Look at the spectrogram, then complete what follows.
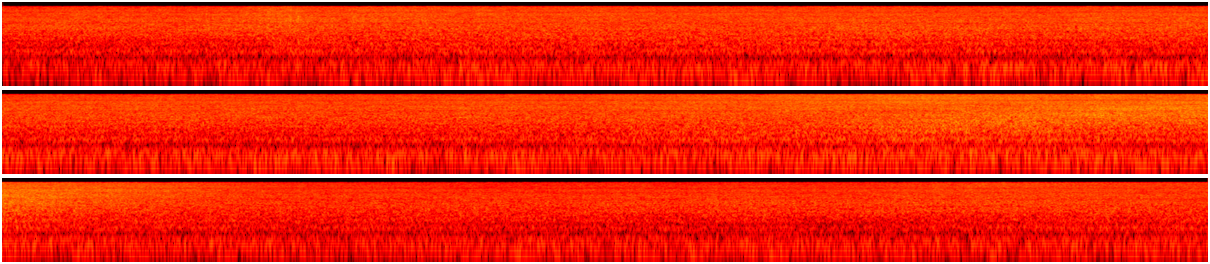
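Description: Ocean surf breaking on a sandy beach: a continuous wash of waves, swelling louder as a wave crashes and rushes up the sand about seven seconds in.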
